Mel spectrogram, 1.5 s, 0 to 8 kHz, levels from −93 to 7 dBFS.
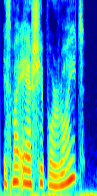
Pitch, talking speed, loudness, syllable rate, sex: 200 Hz, 205 wpm, -15 LUFS, 4.9 syllables/s, female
